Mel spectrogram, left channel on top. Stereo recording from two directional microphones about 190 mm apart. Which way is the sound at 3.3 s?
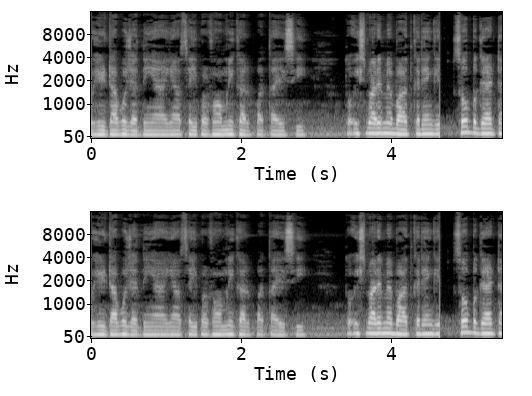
Centre (ahead or behind).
